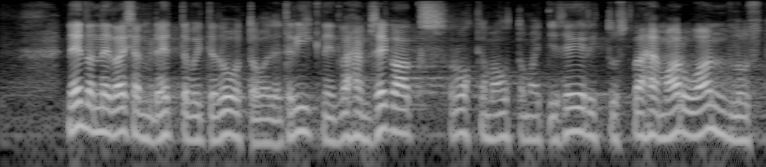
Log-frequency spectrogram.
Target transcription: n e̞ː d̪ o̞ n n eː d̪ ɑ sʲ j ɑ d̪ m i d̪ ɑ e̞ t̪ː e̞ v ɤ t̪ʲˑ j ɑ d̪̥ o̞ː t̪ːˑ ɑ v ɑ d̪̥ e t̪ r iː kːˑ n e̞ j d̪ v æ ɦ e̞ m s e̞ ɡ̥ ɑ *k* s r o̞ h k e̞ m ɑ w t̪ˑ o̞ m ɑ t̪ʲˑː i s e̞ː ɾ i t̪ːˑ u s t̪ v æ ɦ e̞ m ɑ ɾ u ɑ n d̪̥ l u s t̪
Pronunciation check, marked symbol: correct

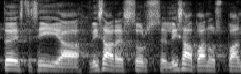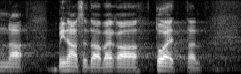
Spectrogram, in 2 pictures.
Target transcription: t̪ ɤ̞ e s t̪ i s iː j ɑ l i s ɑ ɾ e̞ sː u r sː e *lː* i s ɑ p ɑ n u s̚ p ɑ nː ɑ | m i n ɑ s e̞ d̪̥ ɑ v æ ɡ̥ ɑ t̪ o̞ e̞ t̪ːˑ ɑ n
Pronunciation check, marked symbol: incorrect: l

